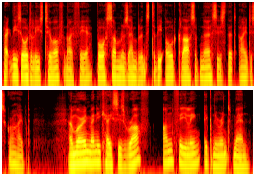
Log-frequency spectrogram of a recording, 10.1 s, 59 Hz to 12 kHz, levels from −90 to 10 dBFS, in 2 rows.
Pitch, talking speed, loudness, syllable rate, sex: 100 Hz, 175 wpm, -20 LUFS, 5.3 syllables/s, male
